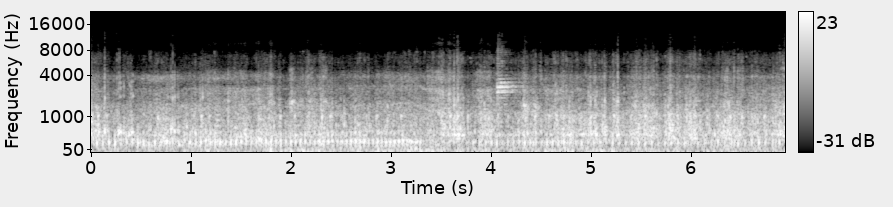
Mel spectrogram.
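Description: Tunwal Elektrika electric scooter ridden over a potholed road, its body parts, footpegs and handlebar rattling and knocking over a steady rushing noise. A brief high chirp sounds about four seconds in. The rattle is the sign of bumps passing through average shock absorbers into the body parts.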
